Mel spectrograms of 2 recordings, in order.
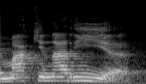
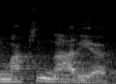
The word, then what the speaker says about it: maquinaria: ó vai ibero é maquinaria nada de maquinária maquinária Normandia Normandia normia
